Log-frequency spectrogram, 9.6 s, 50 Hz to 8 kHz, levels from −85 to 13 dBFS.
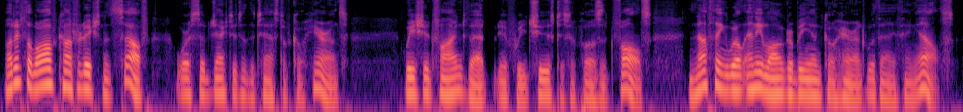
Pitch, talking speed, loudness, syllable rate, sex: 115 Hz, 210 wpm, -19 LUFS, 7.0 syllables/s, male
